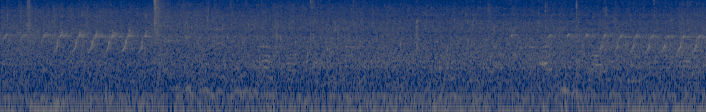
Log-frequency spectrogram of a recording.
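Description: A bird singing a fast trill of short, quickly repeated notes, heard twice: once near the start and again near the end, over a faint, steady low rumble.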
